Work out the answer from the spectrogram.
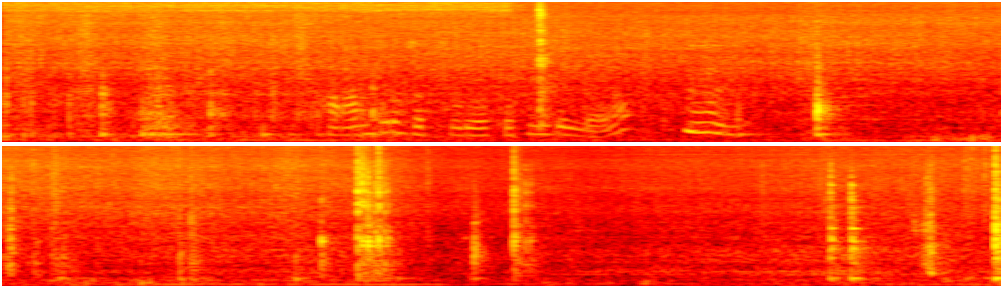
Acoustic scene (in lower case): kitchen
